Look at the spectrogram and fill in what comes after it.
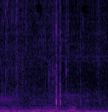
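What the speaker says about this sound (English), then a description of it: "This is a swarm of bees." A soft, steady buzz from a swarm of bees drones throughout, with a couple of brief clicks in the middle; no voices.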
